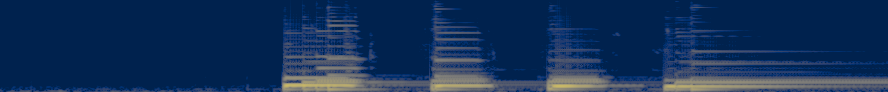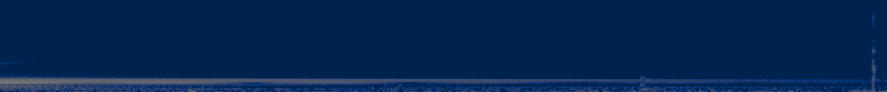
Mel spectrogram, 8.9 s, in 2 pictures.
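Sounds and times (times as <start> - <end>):
acoustic guitar fail sound effect: 1.4 - 8.0.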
